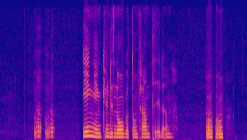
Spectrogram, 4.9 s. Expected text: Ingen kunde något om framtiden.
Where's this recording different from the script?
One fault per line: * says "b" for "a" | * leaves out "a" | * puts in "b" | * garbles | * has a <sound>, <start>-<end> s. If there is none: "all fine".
* has a laugh, 0.7-1.1 s
* has a laugh, 4.1-4.5 s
